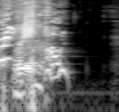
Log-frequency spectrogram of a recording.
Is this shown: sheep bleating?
no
